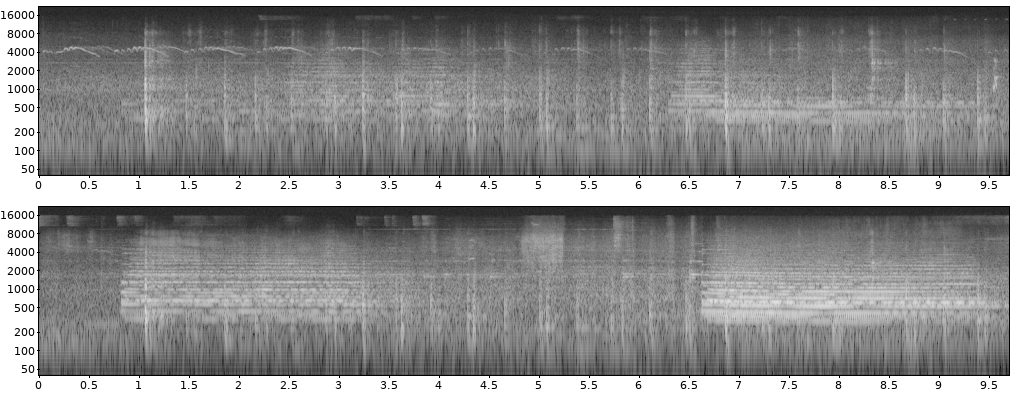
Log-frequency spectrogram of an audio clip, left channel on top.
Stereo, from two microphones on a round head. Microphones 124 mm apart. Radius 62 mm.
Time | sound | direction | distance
1.1 | running footsteps | 75° left (ahead or behind) | 5 m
